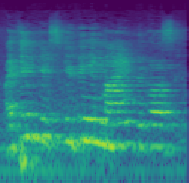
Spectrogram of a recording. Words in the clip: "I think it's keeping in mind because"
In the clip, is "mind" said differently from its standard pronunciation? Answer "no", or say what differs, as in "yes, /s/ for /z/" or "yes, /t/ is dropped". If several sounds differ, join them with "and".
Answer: no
